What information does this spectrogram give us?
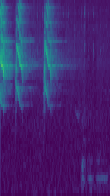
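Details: Wild parakeets in the deep forest of Kuldiha, Odisha, India, near a waterhole visited by drinking animals, give three loud, grating squawks in quick succession, followed by soft lower notes and faint forest ambience.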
